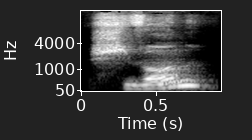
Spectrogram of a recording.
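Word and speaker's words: Siobhan: Et ils ont une cousine qui s'appelle Shivan, mais ça s'écrit Sioban. Ah oui, ça n'a rien à voir, quoi.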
